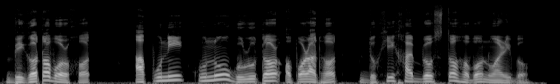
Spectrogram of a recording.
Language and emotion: Assamese, neutral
